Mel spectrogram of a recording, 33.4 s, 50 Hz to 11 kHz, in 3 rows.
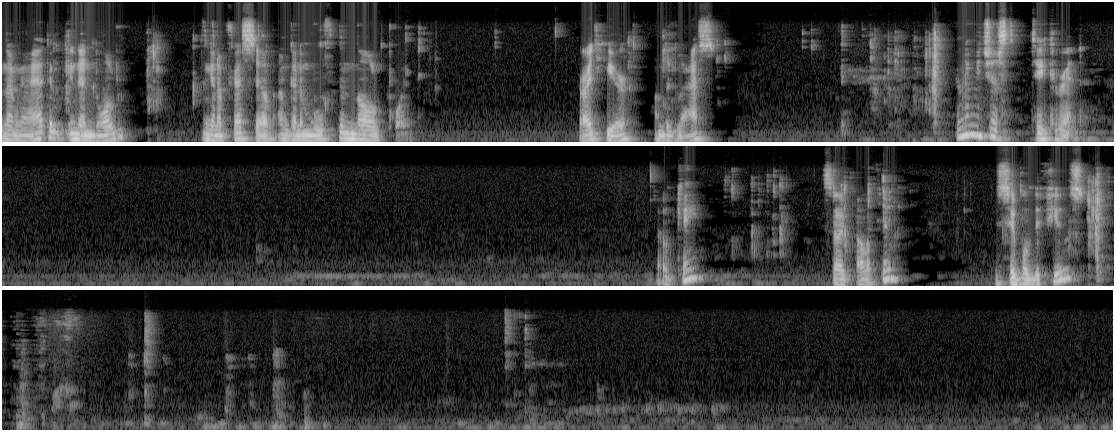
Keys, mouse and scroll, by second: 0.7 alt+g, 3.3 click, 3.9 alt+click, 4.3 alt+right click, 6.5 click, 8.2 click, 9.2 click, 9.3 ctrl+r, 18.5 click, 18.9 click, 19.5 shift+click, 21.4 click, 22.1 ctrl+r.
